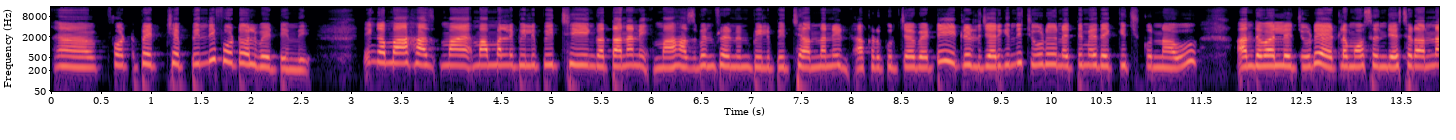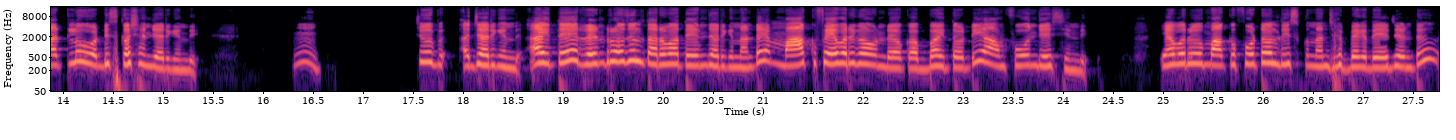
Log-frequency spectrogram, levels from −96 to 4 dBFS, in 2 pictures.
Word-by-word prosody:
ఆహ్, 255 -2 -1 0.2
ఫోట్ 290 -1 -4
పెట్ 305 -3 0
చెప్పింది 315 +5 -3
ఫోటోలు 335 -4 0
బెట్టింది. 230 -4 -5 0.6
ఇంగ 360 - -3
మా 330 - +7
హస్ 290 -3 +3
మాయ్ 285 -1 +4
మమ్మల్ని 290 0 +1
పిలిపిచ్చి 285 +2 -5
ఇంగ 275 -1 -1
తనని, 275 0 +3 0.2
మా 245 - +2
హస్బండ్ 265 +2 -4
ఫ్రెండ్‌ని 260 -2 -3
పిలిపిచ్చి 250 +1 -6
అందరినీ 260 +3 -2
డ్ - - -23
అక్కడ 250 +1 -9
కూర్చోబెట్టి 255 +5 -1
"ఇట్ల 295 -2 -5
ఇట్ల 260 -2 -9
జరిగింది 295 +5 0
చూడు 305 +1 -3
నెత్తి 270 +2 -3
మీదెక్కిచ్చుకున్నావు. 270 -2 -3 0.6
అందువల్లే 275 0 +3
చూడు 265 +6 0
ఎట్ల 265 +1 -1
మోసం 265 0 -2
జేసాడో" 265 +1 +1
అన్నట్లు 290 +6 +1 0.3
డిస్కషన్ 310 -3 0
జరిగింది. 210 -4 -6 1.0
హ్మ్. 345 -4 -11 1.0
చూబ్ 360 -4 0 0.3
ఆ! - - +2
జరిగింది. 275 -5 +1 0.2
అయితే 340 +1 +4 0.2
2 325 +2 +2
రోజుల 380 +2 +3
తరువాతేం 300 -2 +2
జరిగిందంటే 255 +2 -2 0.3
మాకు 300 +4 +6
ఫేవర్‌గా 325 0 +4
ఉండే 260 -4 -3
ఒక 235 - -11
అబ్బాయి 265 +4 0
తోటి 245 +8 -2
ఆమే 275 -2 -2
ఫోను 285 +1 -3
జెసింది. 225 -8 -5 0.8
ఎవరూ 320 +1 +2 0.2
మాకు 285 +1 +4
ఫోటోలు 325 +1 +2
దీసుకుందని 280 -5 -5
జెప్పా 260 -2 -2
గదా! 245 0 -1
ఏజెంటు 260 +6 -3
280 Hz, 130 wpm, -23 LUFS, 255-310 Hz, 1.0 s, మా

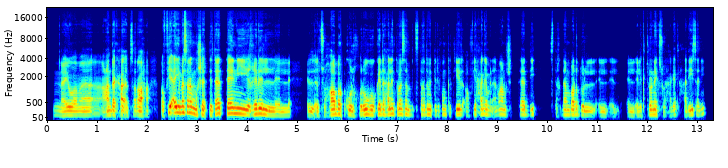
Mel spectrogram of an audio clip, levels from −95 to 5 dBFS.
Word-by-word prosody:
امم، 120 -2 -16
أيوة 115 +1 +1
ما 115 0 -4 0.2
عندك - - 0
حق - - +2
بصراحة، - - -1 0.2
طَب - - -6
فيه - - +6
أي 180 +1 +10
مثلًا 190 0 +5
مشتِّتات 155 +1 +1
تاني 160 -4 +6
غير 145 +5 +2
ال 120 -6 +2
ال 105 0 -8 0.3
ال - - -5
صحابك 140 0 +1
والخروج 135 +2 +1
وكده؟ 140 +2 0
هل 140 +2 +1
أنت 150 -1 -3
مثلًا 150 -2 -2
بتستخدم 140 +2 -8
التليفون 140 0 -9
كتير 140 -1 -2
أو 115 - -16
في 140 - -8
حاجة 145 +1 -5
من 130 - -10
أنواع 140 +5 -7
المشتِّتات 135 0 -8
دي؟ 145 +3 -10 0.3
استخدام 135 0 -8
برضه 135 -1 -2
ال 115 -1 -7
ال 110 -1 -15 0.2
ال 105 +1 -11
الelectronics 135 0 -4
والحاجات 125 - -15
الحديثة 130 0 -7
دي؟ 150 +5 -15
135 Hz, 185 wpm, -21 LUFS, 120-145 Hz, 0.3 s, أي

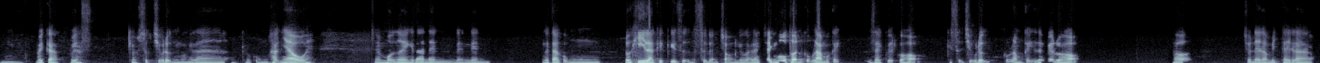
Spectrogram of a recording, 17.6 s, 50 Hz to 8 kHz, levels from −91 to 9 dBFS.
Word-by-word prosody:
Ừm, 120 -2 -9 0.2
với 135 - +2
cả 135 -2 +4 0.2
với 145 - -1
cả 120 - -3
s - - -17 0.5
kiểu, 130 - -6
sức 190 - -8
chịu 170 -4 -3
đựng 140 -1 -1
của 120 - -6
người 120 +1 -5
ta, 130 0 -2
ừ, 135 - -14
kiểu, 130 - -9
cũng 175 +7 -10
khác 180 +2 0
nhau 145 -5 +7
ấy. 155 - -3 0.8
Cho - - -7
nên 135 - -3
mỗi 145 - +1
người 150 -5 +2
người 120 - -2
ta 130 0 +3
nên 130 0 -4
nên 135 -1 -7
nên 130 -1 -5 0.7
người 135 - -3
ta 145 0 +5
cũng 165 +2 -5 0.3
đôi 155 - +5
khi 170 +1 +8
là 140 -4 +10
cái 130 +2 -3
cái 150 -1 +2
sự 180 +6 -8
sự - - -7
lựa - - -4
chọn, 140 - -4
kiểu, 125 -1 -5
gọi 125 +2 -3
là, 130 - 0
tránh 140 +3 +4
mâu 180 0 +6
thuẫn 175 0 +7
cũng 215 0 -2
là 160 -4 +9
một 125 -3 -3
cách - - -6 0.3
giải 125 -3 -3
quyết 185 +12 -4
của - - 0
họ, 130 +1 +1 0.3
cái - - -14
sự - - -12
chịu 165 -2 -5
đựng 145 +5 +3 0.2
cũng 220 +1 -9
là 195 - +2
một 140 - -5
cách - - -6
giải 125 -3 -2
quyết 170 - +1
của - - +3
họ. 125 +1 +3 1.2
Đó, - - -1 0.7
cho 160 - -6
nên 155 -2 +1
là 140 - +1
mình 120 -3 -6
thấy 125 -2 0
là 140 -4 0
140 Hz, 250 wpm, -22 LUFS, 130-160 Hz, 1.2 s, là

